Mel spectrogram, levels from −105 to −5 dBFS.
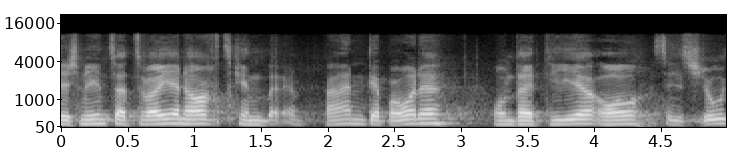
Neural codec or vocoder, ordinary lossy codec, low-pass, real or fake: codec, 24 kHz, 1 kbps, SNAC; none; 10.8 kHz; fake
